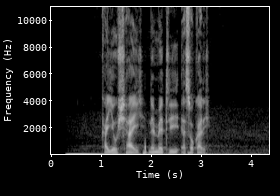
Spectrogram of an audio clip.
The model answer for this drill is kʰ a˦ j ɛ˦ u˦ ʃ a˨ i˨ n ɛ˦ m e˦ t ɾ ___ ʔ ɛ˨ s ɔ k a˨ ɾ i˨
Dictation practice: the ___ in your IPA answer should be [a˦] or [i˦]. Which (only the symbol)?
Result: i˦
